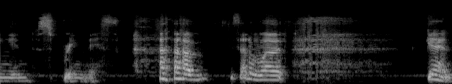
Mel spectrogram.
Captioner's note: laughs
